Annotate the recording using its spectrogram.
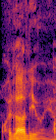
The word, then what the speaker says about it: Eulalio: Zwei Fahrer, Igor Arrieta und Alfonso Eulalio. Wie spricht man das aus? Eulalio? – Eulalio, ja.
